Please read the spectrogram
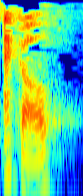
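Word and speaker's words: echo (ἔχω): By the way, the root word is pronounced echo in English, and it means to have and to hold.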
